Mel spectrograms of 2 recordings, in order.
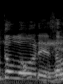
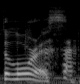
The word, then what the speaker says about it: Dolores: Oh, a white girl, Dolores. Okay. – Don't say it like that. She doesn't say her name like that, I bet. It's just Dolores.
